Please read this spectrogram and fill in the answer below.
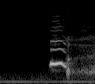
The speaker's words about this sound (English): I am nice and cozy in bed. I have to yawn.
